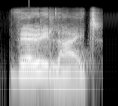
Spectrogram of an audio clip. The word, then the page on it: Very light: Indian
